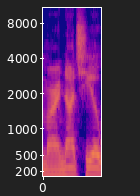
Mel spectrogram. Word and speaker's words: Marinaccio: And Marinaccio will be warming up in the Pirates bullpen.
